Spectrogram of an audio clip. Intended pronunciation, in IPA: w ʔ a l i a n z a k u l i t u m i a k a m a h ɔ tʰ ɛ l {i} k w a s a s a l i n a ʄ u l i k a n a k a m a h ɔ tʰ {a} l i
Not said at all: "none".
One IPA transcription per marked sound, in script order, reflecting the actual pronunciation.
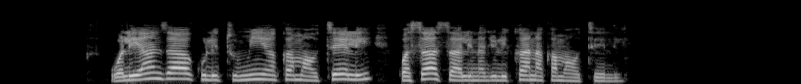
i, ɛ

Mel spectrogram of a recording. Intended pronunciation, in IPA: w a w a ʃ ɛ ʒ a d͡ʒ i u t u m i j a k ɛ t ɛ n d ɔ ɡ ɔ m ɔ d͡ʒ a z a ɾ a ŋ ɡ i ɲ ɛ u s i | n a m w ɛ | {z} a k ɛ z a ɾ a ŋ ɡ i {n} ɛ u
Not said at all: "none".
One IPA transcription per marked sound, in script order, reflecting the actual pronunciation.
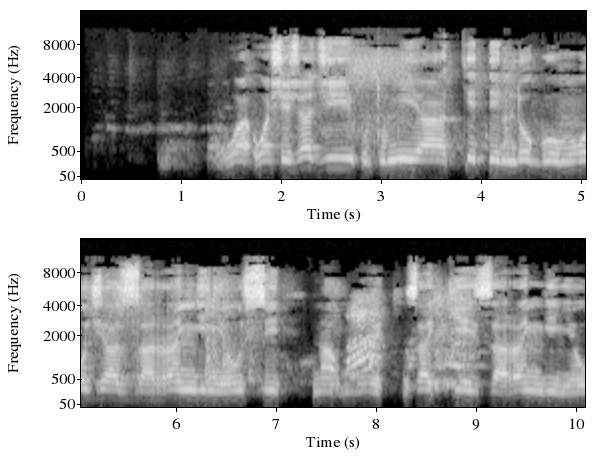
z, ɲ

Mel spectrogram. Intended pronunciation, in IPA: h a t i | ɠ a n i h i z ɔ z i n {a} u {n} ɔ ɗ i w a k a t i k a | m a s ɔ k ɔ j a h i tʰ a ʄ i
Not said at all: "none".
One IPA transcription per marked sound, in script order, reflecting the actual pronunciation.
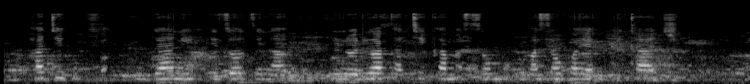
a, n

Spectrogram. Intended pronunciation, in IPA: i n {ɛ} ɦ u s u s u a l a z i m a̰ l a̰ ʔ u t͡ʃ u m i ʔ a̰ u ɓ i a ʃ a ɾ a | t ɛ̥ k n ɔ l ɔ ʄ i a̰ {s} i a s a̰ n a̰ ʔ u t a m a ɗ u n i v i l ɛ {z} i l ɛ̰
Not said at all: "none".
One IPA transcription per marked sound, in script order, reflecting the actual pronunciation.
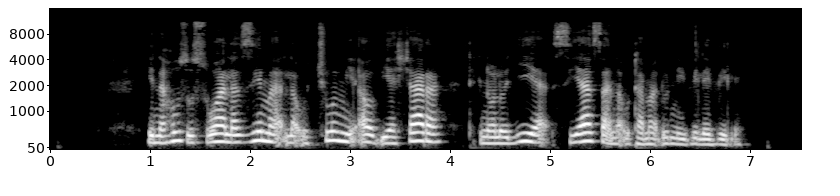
a, s, v

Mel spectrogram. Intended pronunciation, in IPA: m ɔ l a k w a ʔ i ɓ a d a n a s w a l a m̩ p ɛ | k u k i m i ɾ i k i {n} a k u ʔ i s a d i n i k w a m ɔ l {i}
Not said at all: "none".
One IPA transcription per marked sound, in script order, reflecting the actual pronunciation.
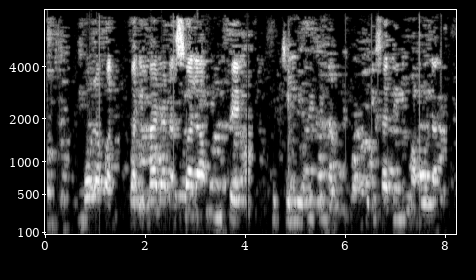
n, a

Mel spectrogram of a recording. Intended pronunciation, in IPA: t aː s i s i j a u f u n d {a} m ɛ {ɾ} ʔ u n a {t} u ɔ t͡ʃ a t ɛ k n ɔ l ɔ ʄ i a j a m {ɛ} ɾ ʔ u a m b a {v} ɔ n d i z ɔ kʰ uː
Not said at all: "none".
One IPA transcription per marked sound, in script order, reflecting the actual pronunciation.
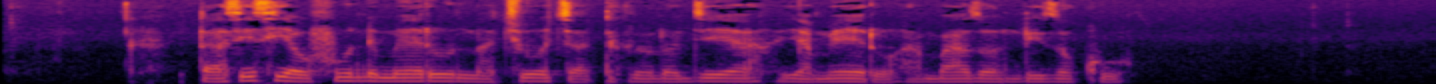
i, ɾ, t͡ʃ, ɛ, z

